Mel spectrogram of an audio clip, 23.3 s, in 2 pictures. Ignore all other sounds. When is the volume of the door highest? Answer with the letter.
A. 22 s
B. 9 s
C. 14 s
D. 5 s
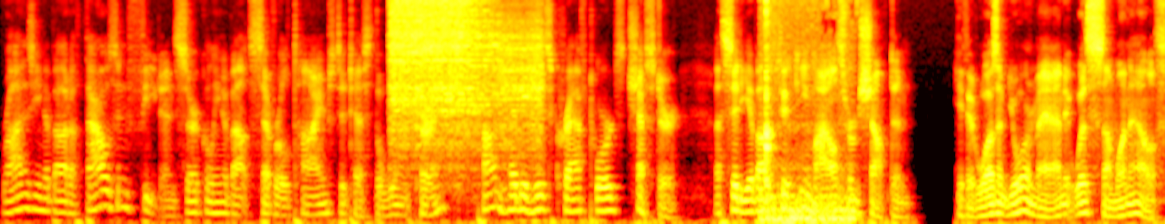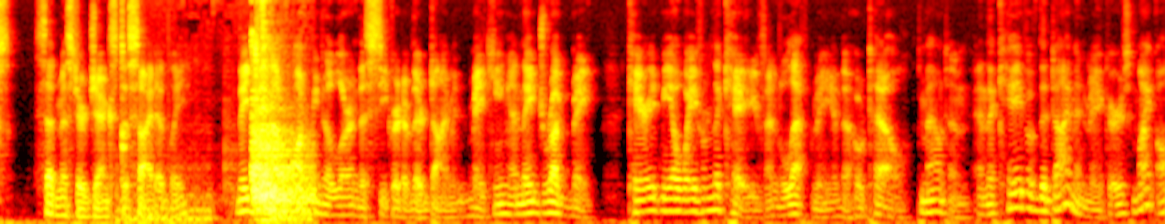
C.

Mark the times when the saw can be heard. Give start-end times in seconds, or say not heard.
3.9-5.5.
